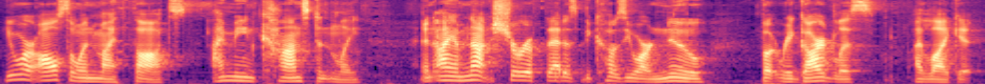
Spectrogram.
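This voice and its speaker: A man playing a wounded, guarded young man who speaks in a flat, terse way. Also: medium pitch, moderate pace, close to an everyday voice.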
